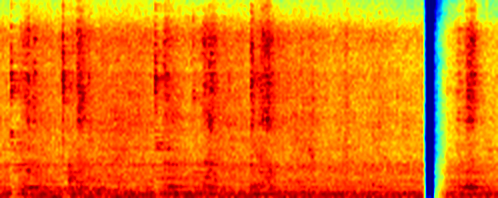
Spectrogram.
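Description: Masala of tomato, salt and chili sizzles and fries in a pan while a spoon stirs and scrapes it, a loud continuous hiss close up, briefly cut off near the end before resuming.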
